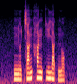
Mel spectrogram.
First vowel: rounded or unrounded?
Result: rounded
